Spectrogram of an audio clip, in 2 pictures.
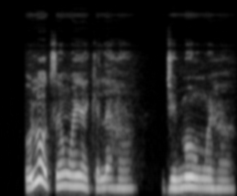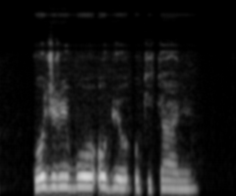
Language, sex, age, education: Igbo, female, 15-29, tertiary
